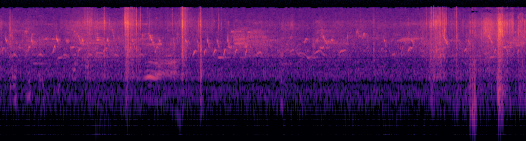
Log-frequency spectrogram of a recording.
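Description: Small birds chirping in quick trills, with a few soft knocks and a little faint outdoor noise.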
